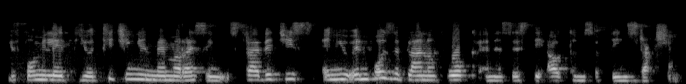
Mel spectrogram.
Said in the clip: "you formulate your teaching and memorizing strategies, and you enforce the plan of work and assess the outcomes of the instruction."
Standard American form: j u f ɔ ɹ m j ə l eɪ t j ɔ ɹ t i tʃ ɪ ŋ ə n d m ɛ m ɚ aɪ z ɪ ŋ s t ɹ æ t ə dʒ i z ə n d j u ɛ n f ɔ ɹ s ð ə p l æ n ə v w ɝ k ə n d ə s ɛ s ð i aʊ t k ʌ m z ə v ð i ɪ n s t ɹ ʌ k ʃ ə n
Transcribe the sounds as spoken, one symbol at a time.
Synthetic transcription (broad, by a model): j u f ɔ m j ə l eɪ t j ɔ t i tʃ ɪ ŋ ə n d m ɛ m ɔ aɪ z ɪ ŋ s t ɹ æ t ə dʒ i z ə n d j u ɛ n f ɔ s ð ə p l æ n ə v w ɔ k ə n d ə s ɛ s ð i aʊ t k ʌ m s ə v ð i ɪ n s t ɹ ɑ k ʃ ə n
